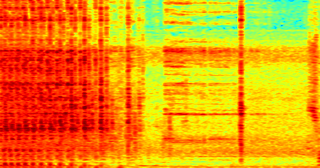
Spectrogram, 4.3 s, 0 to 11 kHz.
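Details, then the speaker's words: 2012 Toro Timecutter SS 5000 zero-turn mower (model 74630), twin-cylinder engine: uneven, lumpy firing about four beats a second that fades out. Swapped coils show it is not a spark problem; one side is dead. Running on one cylinder. "coils same result so that does tell us that both these coils are good um so we don't need to go and Source a new coil so it's not a spark problem uh it is a side of the engine problem"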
